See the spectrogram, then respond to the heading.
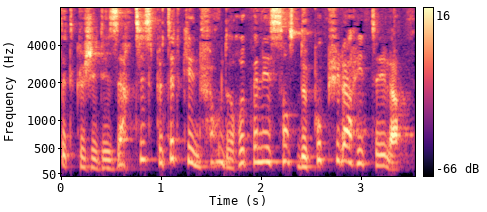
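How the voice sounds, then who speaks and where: A woman talks at a very fast clip, her pitch swinging very widely. Noticeable background noise runs underneath. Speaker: tarot reader. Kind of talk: tarot reading video. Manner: occasional stammering; animated.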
